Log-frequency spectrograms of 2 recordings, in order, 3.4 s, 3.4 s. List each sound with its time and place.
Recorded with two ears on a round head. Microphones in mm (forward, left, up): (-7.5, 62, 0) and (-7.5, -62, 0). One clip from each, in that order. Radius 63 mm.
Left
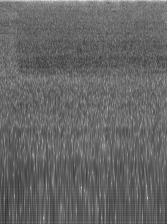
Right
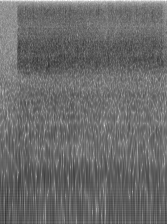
0.3 s frying: 70° right (ahead or behind), 4 m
